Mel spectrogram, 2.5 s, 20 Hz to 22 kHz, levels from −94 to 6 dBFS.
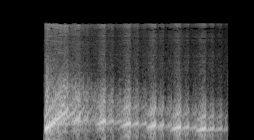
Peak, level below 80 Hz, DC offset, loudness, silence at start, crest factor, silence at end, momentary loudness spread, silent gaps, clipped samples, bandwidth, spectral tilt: -8 dBFS; -48 dBFS; under 0.1%; -21 LUFS; 0.45 s; 14 dB; 0.25 s; 7 LU; none; under 0.1%; 11.5 kHz; -5 dB/octave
